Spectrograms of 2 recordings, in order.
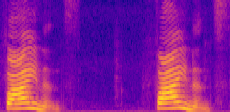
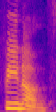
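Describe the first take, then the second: First: Finance said FAI-nans, like "fine"; correct pronunciation. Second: ফিনান্স said fee-naans; common mispronunciation. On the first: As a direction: say finance with a long i first. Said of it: "It's not finance, it's". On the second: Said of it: "It's not finance". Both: Shown as a demonstration.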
